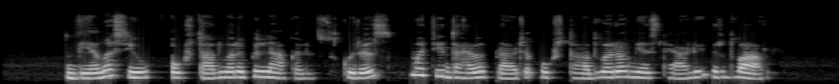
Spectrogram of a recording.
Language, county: Lithuanian, Panevėžys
